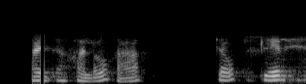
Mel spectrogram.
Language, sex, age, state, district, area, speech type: Sindhi, female, 60+, Delhi, South Delhi, urban, conversation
